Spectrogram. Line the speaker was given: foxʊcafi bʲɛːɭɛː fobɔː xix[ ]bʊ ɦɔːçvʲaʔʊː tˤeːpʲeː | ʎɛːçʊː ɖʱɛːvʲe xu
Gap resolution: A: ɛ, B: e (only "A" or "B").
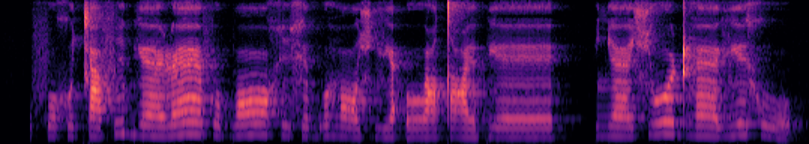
B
